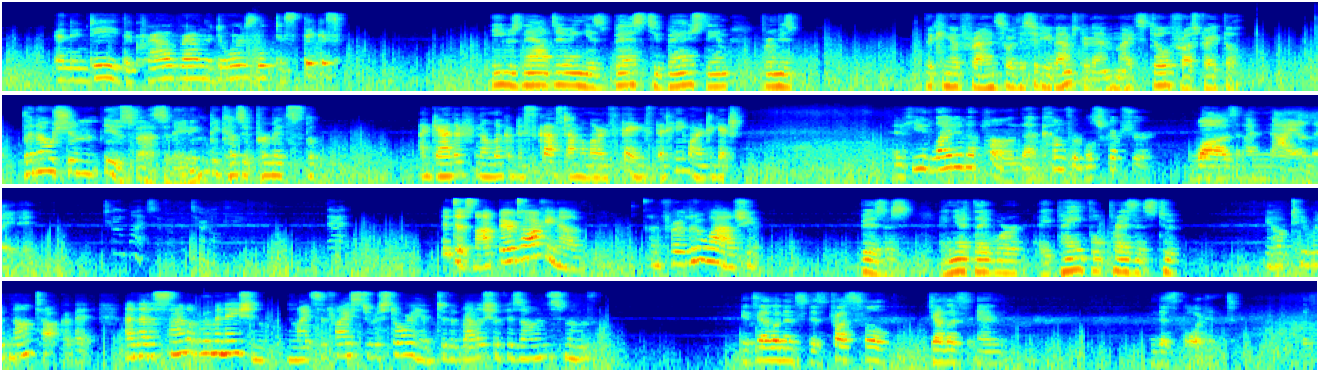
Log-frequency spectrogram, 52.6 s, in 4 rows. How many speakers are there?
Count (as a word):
nine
